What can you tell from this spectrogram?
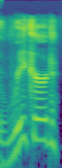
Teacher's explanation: A record, the noun, stress is on syllable one. But if you want to record something, the verb, boom, the stress jumps to syllable too.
